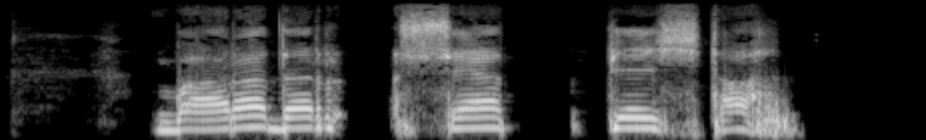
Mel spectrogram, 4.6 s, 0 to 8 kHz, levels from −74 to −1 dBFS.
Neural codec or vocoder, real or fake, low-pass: none; real; 7.2 kHz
